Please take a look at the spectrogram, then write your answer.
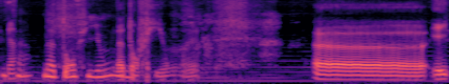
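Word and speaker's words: Nathan Fillion: mal qui était nassan Fillon si je le prononce bien c'est ça Nathan Fillon Nathan Fillon ouis euh et qui il est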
